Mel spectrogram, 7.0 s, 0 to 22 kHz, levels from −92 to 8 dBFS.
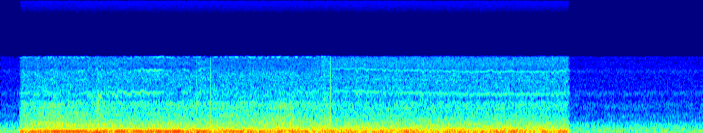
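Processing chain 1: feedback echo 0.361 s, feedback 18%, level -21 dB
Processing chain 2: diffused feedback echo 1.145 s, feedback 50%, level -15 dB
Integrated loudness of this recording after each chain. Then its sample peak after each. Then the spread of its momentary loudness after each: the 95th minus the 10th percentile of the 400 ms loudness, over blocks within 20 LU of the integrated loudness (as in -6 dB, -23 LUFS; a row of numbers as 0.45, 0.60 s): -22.0, -22.0 LUFS; -4.5, -5.0 dBFS; 7, 18 LU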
